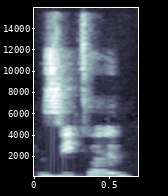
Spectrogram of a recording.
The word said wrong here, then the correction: Zakiya: Dahlia Harris? – I want to say Zakiya. – There we go. Yeah. Zakiya Dahlia Harris.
